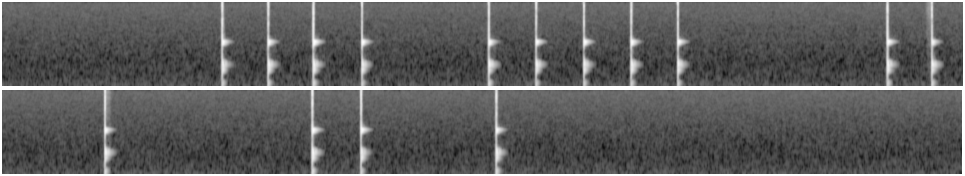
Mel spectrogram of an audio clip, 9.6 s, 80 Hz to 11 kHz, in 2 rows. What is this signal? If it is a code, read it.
Tap code, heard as taps on a table, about 4 knocks a second. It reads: UFF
